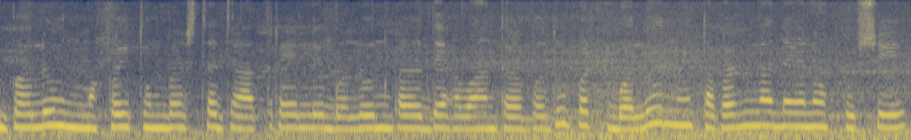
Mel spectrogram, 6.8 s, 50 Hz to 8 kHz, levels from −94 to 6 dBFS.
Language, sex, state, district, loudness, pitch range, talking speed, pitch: Kannada, female, Karnataka, Raichur, -13 LUFS, 220-245 Hz, 140 wpm, 235 Hz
